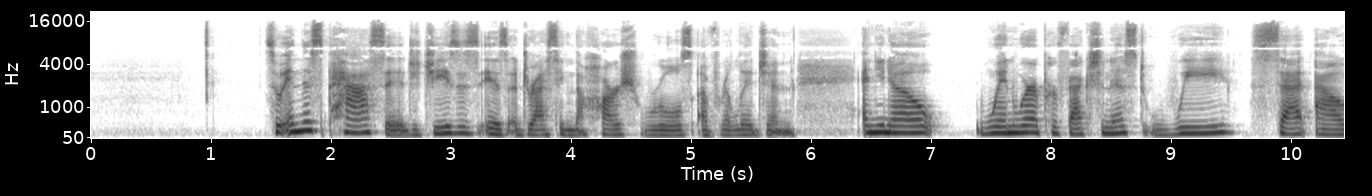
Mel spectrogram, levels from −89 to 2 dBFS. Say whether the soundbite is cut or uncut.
uncut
